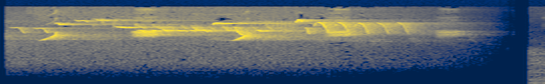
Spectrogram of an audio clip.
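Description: Bird singing: a quick series of high chirps and whistles with a fast run of short falling notes near the end, stopping about three and a half seconds in.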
